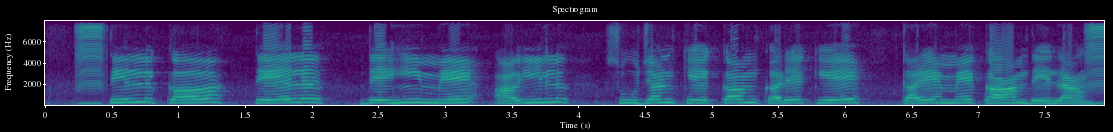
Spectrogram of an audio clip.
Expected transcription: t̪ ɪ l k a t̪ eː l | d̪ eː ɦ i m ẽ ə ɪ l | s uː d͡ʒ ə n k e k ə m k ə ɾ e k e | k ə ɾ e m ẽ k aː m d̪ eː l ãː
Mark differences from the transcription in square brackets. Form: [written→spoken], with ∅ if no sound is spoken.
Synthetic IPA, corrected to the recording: t̪ ɪ l k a t̪ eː l | d̪ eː ɦ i m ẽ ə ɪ l | s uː d͡ʒ ə n k e k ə m k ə ɾ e k e | k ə ɾ e m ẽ k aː m d̪ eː l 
